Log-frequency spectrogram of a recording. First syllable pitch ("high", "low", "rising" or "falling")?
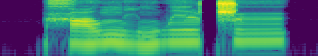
rising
